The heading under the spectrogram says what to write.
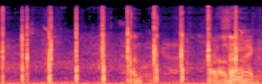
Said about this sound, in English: And excuse me, I'm just going to clap the tail walker through.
